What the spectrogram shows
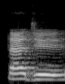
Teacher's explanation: جیم گونج کے نکلے گی، لوٹ کے نکلے گی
